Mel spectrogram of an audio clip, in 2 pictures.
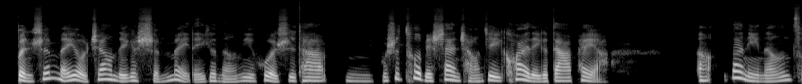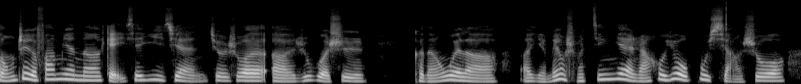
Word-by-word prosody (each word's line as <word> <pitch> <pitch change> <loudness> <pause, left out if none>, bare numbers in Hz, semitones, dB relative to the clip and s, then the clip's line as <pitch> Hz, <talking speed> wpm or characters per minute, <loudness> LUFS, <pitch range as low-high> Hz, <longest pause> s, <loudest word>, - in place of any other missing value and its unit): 本 180 -8 +6
身 265 - +1
没 195 -10 +2
有 215 - +5
这 230 - 0
样 235 -2 +2
的 145 - +3
一 - - -1
个 175 - 0
审 145 -5 -1
美 195 +5 -1
的 115 - -6
一 120 - -3
个 165 - 0
能 130 -1 -6
力， 165 -2 -2
或 - - +1
者 - - +5
是 165 +5 -2
他， 170 0 0 0.2
嗯， 150 -3 -11
不 170 - -6
是 220 - -1
特 270 +4 +3
别 165 - +3
擅 205 +3 +2
长 145 -4 -4
这 195 - +3
一 175 - +3
块 225 +4 +3
的 150 - +3
一 - - +1
个 145 - +1
搭 165 0 +2
配 - - 0
啊。 - - -5 0.9
啊， - - -1 0.2
那 305 -2 +5
你 165 -8 0
能 150 +9 -2
从 180 0 -1
这 255 +3 +3
个 210 - +6
方 235 +3 +1
面 235 -3 +1
呢， 190 -1 +1
给 - - +3
一 - - -9
些 200 +6 0
意 205 -1 -4
见 155 -6 -2
就 185 +1 -3
是 175 - -4
说， 180 +1 +2 0.2
呃， 145 -3 -1
如 180 +7 -5
果 175 -7 +2
是 150 0 -3 0.4
可 160 - -4
能 150 +6 -2
为 205 -3 +4
了 145 -4 -1 0.2
呃， 155 - -4
也 145 -3 -7
没 130 - -5
有 235 +1 +1
什 160 - -9
么 160 - -4
经 235 +2 -1
验， 215 -9 +3
然 150 0 -3
后 220 +5 0
又 230 0 +4
不 215 +3 -3
想 135 -9 -5
说， 175 +4 0
170 Hz, 285 characters per minute, -21 LUFS, 150-205 Hz, 0.9 s, 本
